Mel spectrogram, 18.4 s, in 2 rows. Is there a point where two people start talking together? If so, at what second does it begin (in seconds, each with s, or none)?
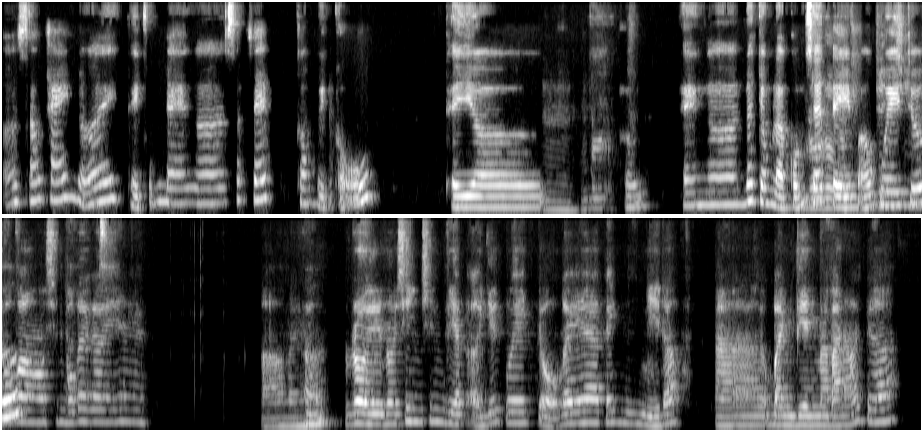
8.0 s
